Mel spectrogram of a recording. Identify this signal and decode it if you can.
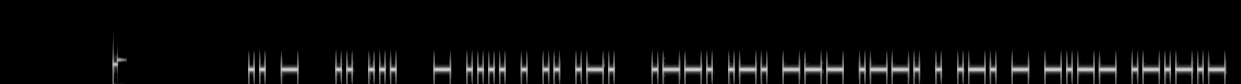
Morse code, heard as a keyed tone, about 22 wpm, 700 Hz. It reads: IT IS THEIR PROPERTY.
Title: Sentences from Top 1000 Words 22wpm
